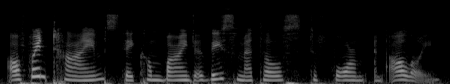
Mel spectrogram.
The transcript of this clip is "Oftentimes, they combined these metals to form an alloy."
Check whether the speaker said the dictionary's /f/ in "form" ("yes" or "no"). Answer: yes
